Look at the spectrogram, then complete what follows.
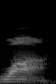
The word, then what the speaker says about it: Roy: Patrick Waugh is the name of a hockey player. It's spelled Roy.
